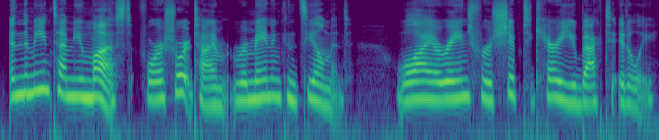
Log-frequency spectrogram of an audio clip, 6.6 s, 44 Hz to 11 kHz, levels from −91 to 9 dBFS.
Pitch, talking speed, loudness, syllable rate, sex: 225 Hz, 220 wpm, -19 LUFS, 5.9 syllables/s, female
